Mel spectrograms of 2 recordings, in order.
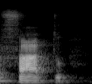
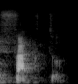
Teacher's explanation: o brasileiro, na palavra fato, não tem o k, e o português europeu tem facto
